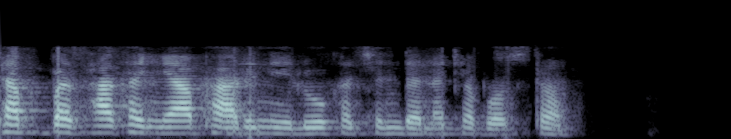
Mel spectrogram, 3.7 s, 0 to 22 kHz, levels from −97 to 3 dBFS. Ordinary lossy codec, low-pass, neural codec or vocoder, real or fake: AAC, 24 kbps; 5.4 kHz; none; real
